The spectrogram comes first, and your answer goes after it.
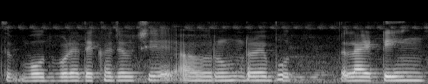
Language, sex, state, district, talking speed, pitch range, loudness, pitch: Odia, female, Odisha, Malkangiri, 140 wpm, 170-185 Hz, -16 LUFS, 180 Hz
